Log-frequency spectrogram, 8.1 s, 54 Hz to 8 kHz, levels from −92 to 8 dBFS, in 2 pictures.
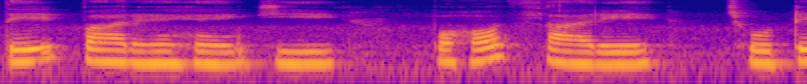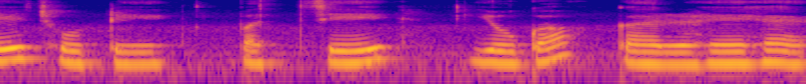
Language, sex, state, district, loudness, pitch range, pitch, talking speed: Hindi, female, Chhattisgarh, Raipur, -17 LUFS, 180-210 Hz, 190 Hz, 105 wpm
